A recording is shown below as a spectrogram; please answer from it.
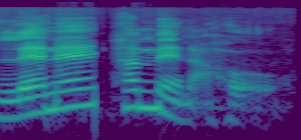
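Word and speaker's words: Lenni Hämeenaho: Thing you need to know is how to properly pronounce his name. It's Len Jameo.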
